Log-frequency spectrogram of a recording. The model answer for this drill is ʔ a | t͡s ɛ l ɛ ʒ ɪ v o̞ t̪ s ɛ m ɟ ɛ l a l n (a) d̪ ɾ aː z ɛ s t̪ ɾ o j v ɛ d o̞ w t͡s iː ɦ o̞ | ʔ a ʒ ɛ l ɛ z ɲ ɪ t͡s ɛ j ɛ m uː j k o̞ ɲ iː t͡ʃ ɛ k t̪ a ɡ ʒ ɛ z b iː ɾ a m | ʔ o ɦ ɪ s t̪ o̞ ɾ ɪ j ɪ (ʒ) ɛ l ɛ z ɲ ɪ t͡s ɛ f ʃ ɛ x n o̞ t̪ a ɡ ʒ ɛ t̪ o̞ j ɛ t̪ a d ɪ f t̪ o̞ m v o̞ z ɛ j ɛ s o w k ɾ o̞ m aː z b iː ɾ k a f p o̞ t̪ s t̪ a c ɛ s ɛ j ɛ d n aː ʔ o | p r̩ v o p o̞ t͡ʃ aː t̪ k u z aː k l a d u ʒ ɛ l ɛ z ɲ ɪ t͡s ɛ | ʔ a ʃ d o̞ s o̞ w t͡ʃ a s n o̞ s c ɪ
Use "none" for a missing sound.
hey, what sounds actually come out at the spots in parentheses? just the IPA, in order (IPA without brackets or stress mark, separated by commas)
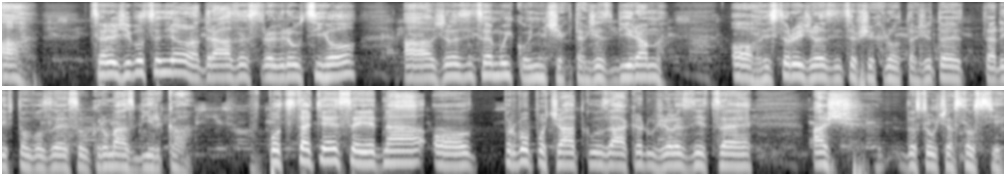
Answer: a, ʒ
